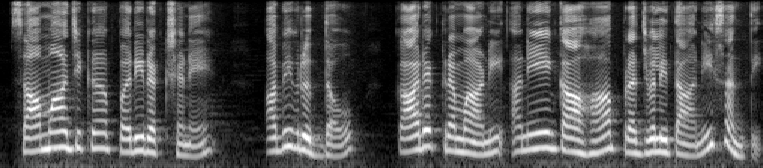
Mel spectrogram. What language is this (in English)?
Sanskrit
